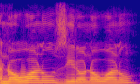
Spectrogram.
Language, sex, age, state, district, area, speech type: Gujarati, male, 30-45, Gujarat, Surat, urban, spontaneous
